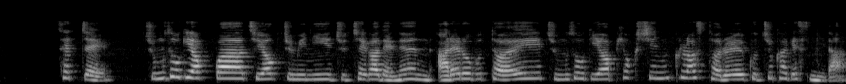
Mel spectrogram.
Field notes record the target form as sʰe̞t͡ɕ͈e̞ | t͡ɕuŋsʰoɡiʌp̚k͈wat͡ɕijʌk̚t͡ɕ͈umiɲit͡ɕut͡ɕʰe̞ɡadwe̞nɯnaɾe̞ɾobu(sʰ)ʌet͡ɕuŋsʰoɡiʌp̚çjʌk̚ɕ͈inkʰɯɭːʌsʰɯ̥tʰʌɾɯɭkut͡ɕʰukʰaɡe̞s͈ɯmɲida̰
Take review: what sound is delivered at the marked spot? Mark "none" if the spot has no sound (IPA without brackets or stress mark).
tʰ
